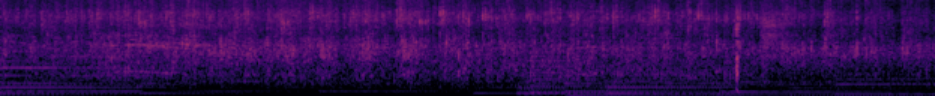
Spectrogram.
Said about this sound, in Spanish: Y dar un aplauso al Señor ahí donde está.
